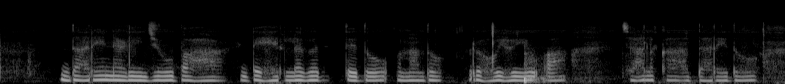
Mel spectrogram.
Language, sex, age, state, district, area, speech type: Santali, female, 30-45, Jharkhand, Seraikela Kharsawan, rural, spontaneous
